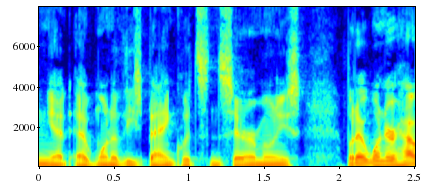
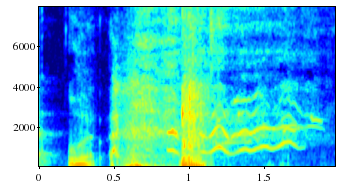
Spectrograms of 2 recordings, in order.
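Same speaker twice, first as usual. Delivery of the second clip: a sudden high-pitched laugh at his own tongue slip; high burst of laughter; 6 dB quieter than usual. Real, not acted. Laughing at his own flub mid-discussion, high burst. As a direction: laugh helplessly, high and breathy.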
